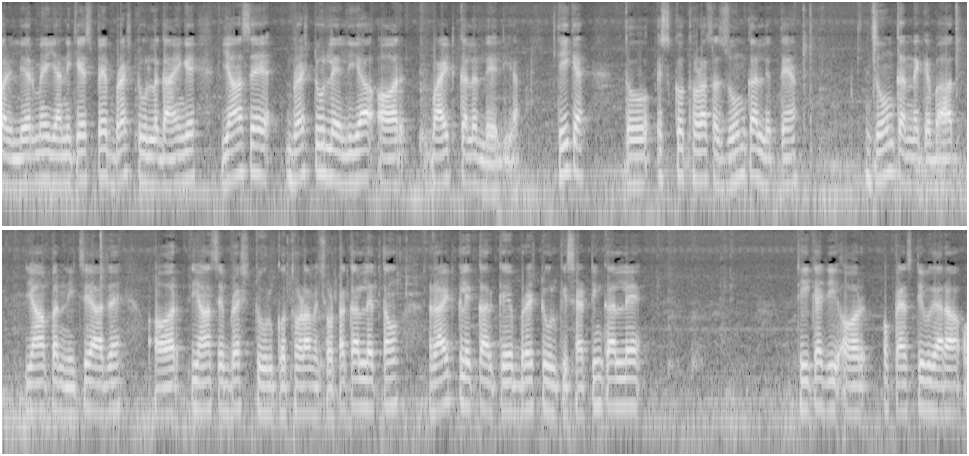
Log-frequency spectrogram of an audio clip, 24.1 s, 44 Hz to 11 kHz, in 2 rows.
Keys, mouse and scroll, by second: 3.2 click, 8.4 z, 8.9 click, 9.7 space, 9.8 click, 10.2 space, 11.0 click, 11.3 space, 11.7 click, 12.3 space, 12.4 click, 12.8 space, 13.9 click, 15.2 typing, 16.6 typing, 16.9 right click, 18.5-20.7 drag.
